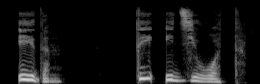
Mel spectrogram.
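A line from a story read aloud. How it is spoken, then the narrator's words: Quiet emotional hiss. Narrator (Russian): тихо шикнула я, не сумев сдержать эмоции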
